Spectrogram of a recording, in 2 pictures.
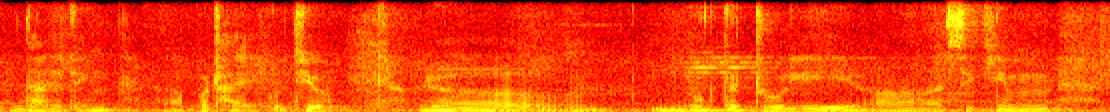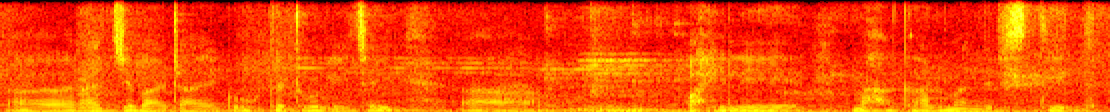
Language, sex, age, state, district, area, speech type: Nepali, male, 30-45, West Bengal, Darjeeling, rural, spontaneous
